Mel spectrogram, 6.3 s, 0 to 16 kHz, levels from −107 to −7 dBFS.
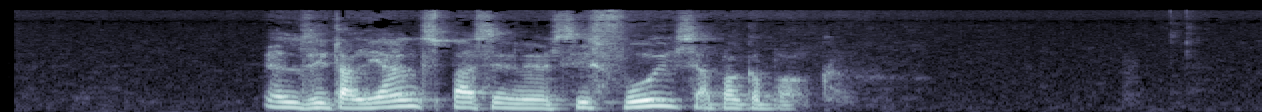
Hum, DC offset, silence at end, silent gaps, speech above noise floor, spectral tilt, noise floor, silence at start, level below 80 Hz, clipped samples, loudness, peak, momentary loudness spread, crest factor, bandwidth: none; under 0.1%; 2.15 s; none; 51 dB; -6 dB/octave; -73 dBFS; 1.3 s; -70 dBFS; under 0.1%; -23 LUFS; -2 dBFS; 12 LU; 24 dB; 11.5 kHz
